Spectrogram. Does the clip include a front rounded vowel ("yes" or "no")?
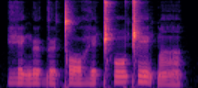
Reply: yes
